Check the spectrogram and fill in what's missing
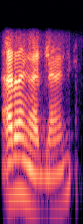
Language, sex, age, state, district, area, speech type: Telugu, male, 18-30, Telangana, Hanamkonda, urban, conversation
